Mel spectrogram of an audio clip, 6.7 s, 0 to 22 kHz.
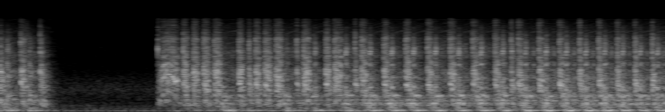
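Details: Honda CB600F, about 26,000 miles, misfire on cylinder two, on choke, header pipe two still cold: engine catches after pause and runs uneven and lumpy around two and a half pulses a second; one cylinder dead.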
